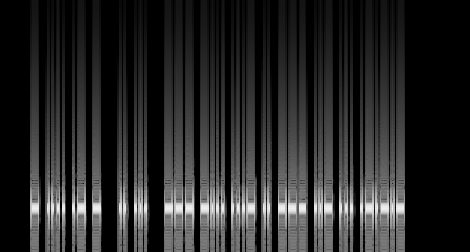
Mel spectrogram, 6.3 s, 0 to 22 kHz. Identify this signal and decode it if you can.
Morse code, heard as a keyed tone, about 34 wpm, 700 Hz. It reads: THAT IS OBVIOUS.
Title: Sentences from Top 1600 Words 35wpm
